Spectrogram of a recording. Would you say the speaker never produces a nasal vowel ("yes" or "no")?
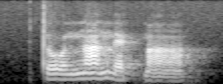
no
